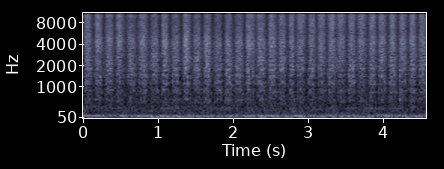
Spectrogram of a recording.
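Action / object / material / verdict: scrape / synthetic pile carpet mat / synthetic pile / none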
